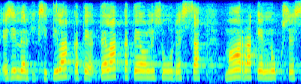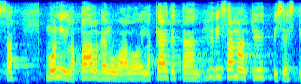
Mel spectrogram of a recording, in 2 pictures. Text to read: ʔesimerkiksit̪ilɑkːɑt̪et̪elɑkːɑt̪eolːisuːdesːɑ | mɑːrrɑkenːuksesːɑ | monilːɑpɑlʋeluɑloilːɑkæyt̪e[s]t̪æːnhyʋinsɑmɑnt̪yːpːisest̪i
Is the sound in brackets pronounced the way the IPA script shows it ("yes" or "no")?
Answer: no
